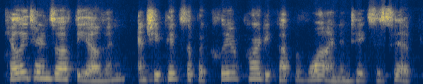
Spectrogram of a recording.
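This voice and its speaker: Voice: mid-range voice, lively intonation, fairly quick, breathy edge. A narrator reading out scene headings and stage directions at a screenplay table read.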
